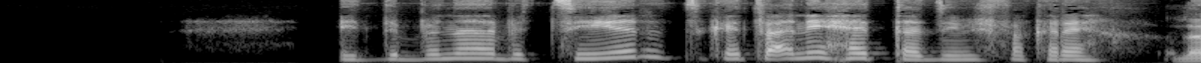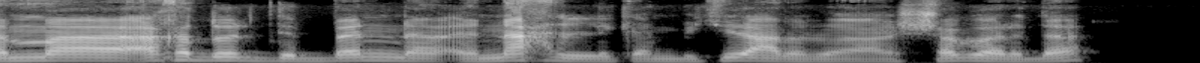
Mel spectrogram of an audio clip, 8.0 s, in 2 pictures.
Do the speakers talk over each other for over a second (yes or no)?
no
